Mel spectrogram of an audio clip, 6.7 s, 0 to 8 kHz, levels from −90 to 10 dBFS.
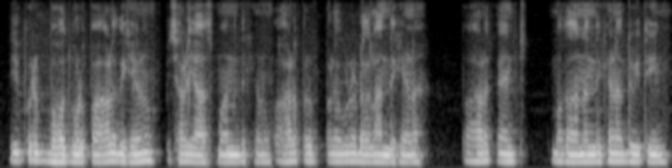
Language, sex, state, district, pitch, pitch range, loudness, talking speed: Kumaoni, male, Uttarakhand, Tehri Garhwal, 130 Hz, 130-135 Hz, -16 LUFS, 185 wpm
